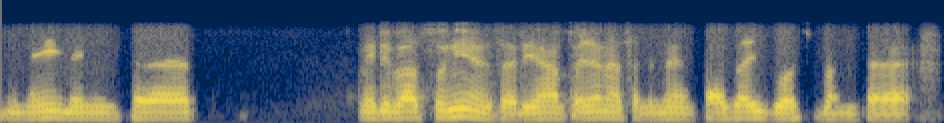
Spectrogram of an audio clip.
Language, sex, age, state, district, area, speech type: Urdu, male, 18-30, Bihar, Saharsa, urban, conversation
